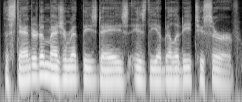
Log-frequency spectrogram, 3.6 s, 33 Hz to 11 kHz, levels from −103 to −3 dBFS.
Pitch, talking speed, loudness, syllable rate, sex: 115 Hz, 180 wpm, -16 LUFS, 5.6 syllables/s, male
